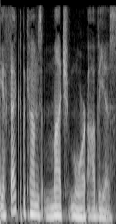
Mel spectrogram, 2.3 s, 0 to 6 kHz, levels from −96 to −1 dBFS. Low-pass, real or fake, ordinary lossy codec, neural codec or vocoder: 5.4 kHz; fake; MP3, 48 kbps; codec, 16 kHz in and 24 kHz out, 2.2 kbps, FireRedTTS-2 codec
